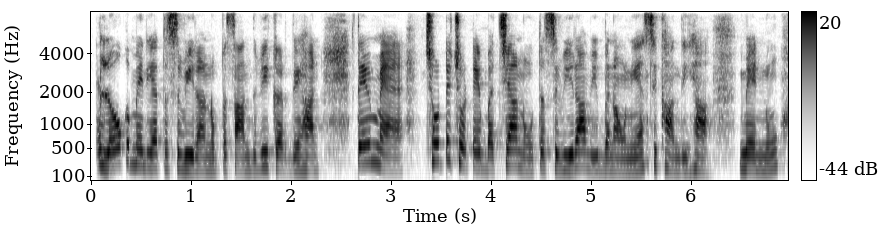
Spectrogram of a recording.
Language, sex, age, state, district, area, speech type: Punjabi, female, 18-30, Punjab, Jalandhar, urban, spontaneous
